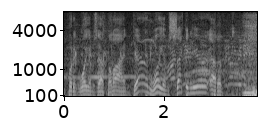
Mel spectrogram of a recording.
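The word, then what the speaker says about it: Deron: Williams at the line Darren Williams second year out of Illinois and says his first name is usually mispronounced says the PA guys often introduce him as Duron and he says he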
